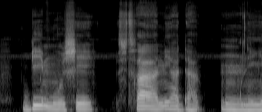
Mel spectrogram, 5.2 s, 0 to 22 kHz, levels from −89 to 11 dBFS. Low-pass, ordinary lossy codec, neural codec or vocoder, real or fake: none; none; vocoder, 48 kHz, 128 mel bands, Vocos; fake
